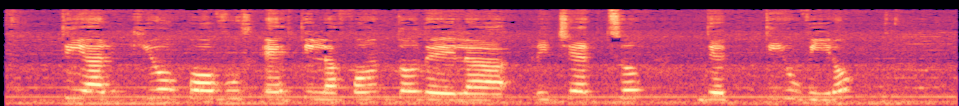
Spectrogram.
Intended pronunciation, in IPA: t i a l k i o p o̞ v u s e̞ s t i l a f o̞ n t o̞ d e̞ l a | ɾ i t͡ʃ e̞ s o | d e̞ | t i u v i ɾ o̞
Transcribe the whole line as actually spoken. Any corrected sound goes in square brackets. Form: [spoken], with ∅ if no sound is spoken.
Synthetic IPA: t i a l k i o p o̞ v u s e̞ s t i l a f o̞ n t o̞ d e̞ l a | ɾ i t͡ʃ e̞ [t͡s] o | d e̞ | t i u v i ɾ o̞

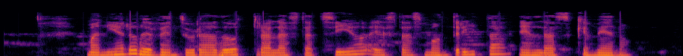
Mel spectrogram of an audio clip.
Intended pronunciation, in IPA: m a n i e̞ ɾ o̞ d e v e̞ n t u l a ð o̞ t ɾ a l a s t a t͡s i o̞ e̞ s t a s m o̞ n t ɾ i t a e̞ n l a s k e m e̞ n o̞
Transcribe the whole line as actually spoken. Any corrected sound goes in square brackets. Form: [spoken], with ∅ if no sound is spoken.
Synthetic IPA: m a n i e̞ ɾ o̞ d e v e̞ n t u [ɾ] a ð o̞ t ɾ a l a s t a t͡s i o̞ e̞ s t a s m o̞ n t ɾ i t a e̞ n l a s k e m e̞ n o̞

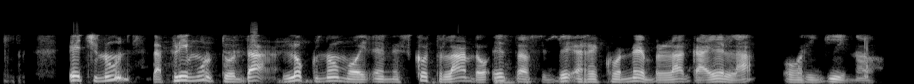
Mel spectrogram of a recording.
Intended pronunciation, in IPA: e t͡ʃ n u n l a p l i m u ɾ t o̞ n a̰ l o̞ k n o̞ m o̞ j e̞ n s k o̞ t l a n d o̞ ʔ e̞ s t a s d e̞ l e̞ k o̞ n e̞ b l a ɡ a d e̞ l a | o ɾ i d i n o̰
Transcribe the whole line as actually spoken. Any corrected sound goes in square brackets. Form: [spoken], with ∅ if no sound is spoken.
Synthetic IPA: e t͡ʃ n u n l a p l i m u [l] t o̞ [d] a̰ l o̞ k n o̞ m o̞ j e̞ n s k o̞ t l a n d o̞ ʔ e̞ s t a s d e̞ [ɾ] e̞ k o̞ n e̞ b l a ɡ a [∅] e̞ l a | o ɾ i [ɡ] i n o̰

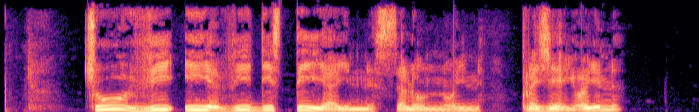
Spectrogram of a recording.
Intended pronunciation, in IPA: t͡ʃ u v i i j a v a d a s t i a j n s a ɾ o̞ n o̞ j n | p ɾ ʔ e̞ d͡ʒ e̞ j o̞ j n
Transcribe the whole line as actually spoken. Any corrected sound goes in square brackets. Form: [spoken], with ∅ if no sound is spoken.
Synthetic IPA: t͡ʃ u v i i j [e] v [i] d [i] s t i a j n s a [l] o̞ n o̞ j n | p ɾ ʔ e̞ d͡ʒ e̞ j o̞ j n

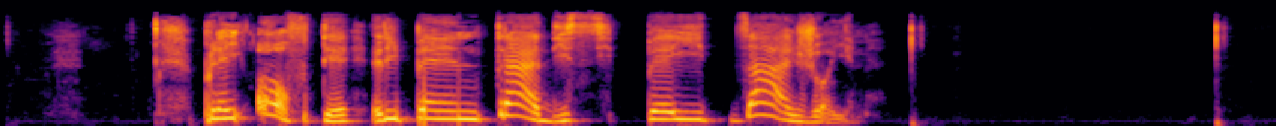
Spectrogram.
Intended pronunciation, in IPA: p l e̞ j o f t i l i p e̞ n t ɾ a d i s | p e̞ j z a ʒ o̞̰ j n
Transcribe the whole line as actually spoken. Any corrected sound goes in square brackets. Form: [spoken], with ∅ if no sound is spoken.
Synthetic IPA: p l e̞ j o f t [e] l i p e̞ n t ɾ a d i s | p e̞ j z a ʒ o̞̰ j n

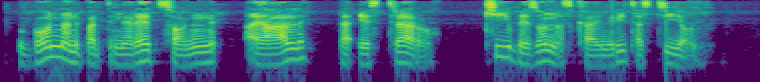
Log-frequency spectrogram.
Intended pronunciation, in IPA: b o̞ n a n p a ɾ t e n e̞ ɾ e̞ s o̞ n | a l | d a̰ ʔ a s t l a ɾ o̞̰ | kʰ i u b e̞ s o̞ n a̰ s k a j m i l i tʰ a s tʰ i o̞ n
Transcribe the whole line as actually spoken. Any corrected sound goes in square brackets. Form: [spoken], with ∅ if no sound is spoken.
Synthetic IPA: b o̞ n a n p a ɾ t e n e̞ ɾ e̞ [t͡s] o̞ n | a l | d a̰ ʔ [e] s t [ɾ] a ɾ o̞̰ | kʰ i u b e̞ [z] o̞ n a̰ s [kʰ] a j m i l i tʰ a s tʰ i o̞ n

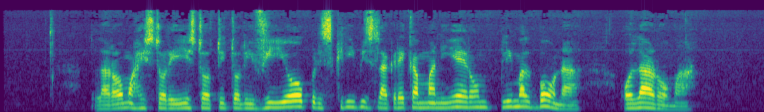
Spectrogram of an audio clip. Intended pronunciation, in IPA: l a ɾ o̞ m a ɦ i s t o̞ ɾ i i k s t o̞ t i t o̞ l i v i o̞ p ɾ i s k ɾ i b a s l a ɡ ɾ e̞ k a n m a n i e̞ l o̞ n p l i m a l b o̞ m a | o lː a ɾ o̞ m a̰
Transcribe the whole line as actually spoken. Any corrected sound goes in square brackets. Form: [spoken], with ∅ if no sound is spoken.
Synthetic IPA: l a ɾ o̞ m a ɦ i s t o̞ ɾ i i [∅] s t o̞ t i t o̞ l i v i o̞ p ɾ i s k ɾ i b [i] s l a ɡ ɾ e̞ k a n m a n i e̞ [ɾ] o̞ n p l i m a l b o̞ [n] a | o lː a ɾ o̞ m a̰

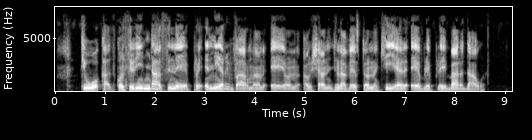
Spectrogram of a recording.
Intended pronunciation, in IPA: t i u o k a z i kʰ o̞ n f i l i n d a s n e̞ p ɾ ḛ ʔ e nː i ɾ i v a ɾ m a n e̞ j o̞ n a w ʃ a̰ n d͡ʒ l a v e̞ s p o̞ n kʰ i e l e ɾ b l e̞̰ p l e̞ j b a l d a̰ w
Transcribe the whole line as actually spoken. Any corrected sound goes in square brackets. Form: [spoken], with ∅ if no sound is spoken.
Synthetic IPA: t i u o k a z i [k] o̞ n [s] i l i n d a s n e̞ p ɾ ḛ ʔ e [n] i ɾ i v a ɾ m a n e̞ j o̞ n a w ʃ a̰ n d͡ʒ l a v e̞ s [t] o̞ n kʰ i e l e [∅] b l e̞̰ p l e̞ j b a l d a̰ w

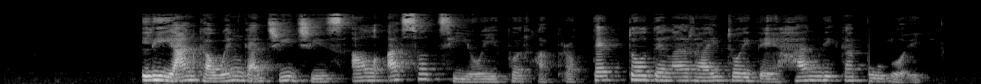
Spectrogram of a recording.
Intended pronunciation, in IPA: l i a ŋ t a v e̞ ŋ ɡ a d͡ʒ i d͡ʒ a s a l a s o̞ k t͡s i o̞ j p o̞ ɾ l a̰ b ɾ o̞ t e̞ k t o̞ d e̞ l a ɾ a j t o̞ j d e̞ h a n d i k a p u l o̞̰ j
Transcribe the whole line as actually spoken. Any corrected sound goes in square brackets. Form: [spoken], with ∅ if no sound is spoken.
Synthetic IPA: l i a ŋ [k] a [w] e̞ ŋ ɡ a d͡ʒ i d͡ʒ [i] s a l a s o̞ [∅] t͡s i o̞ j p o̞ ɾ l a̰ [p] ɾ o̞ t e̞ k t o̞ d e̞ l a ɾ a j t o̞ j d e̞ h a n d i k a p u l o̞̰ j

